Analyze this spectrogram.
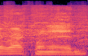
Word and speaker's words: Araquanid: I don't feel like I pronounced it right. Araquadia? Quaid? Araquaid? Araquanid? Oh yeah, Araquanid.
